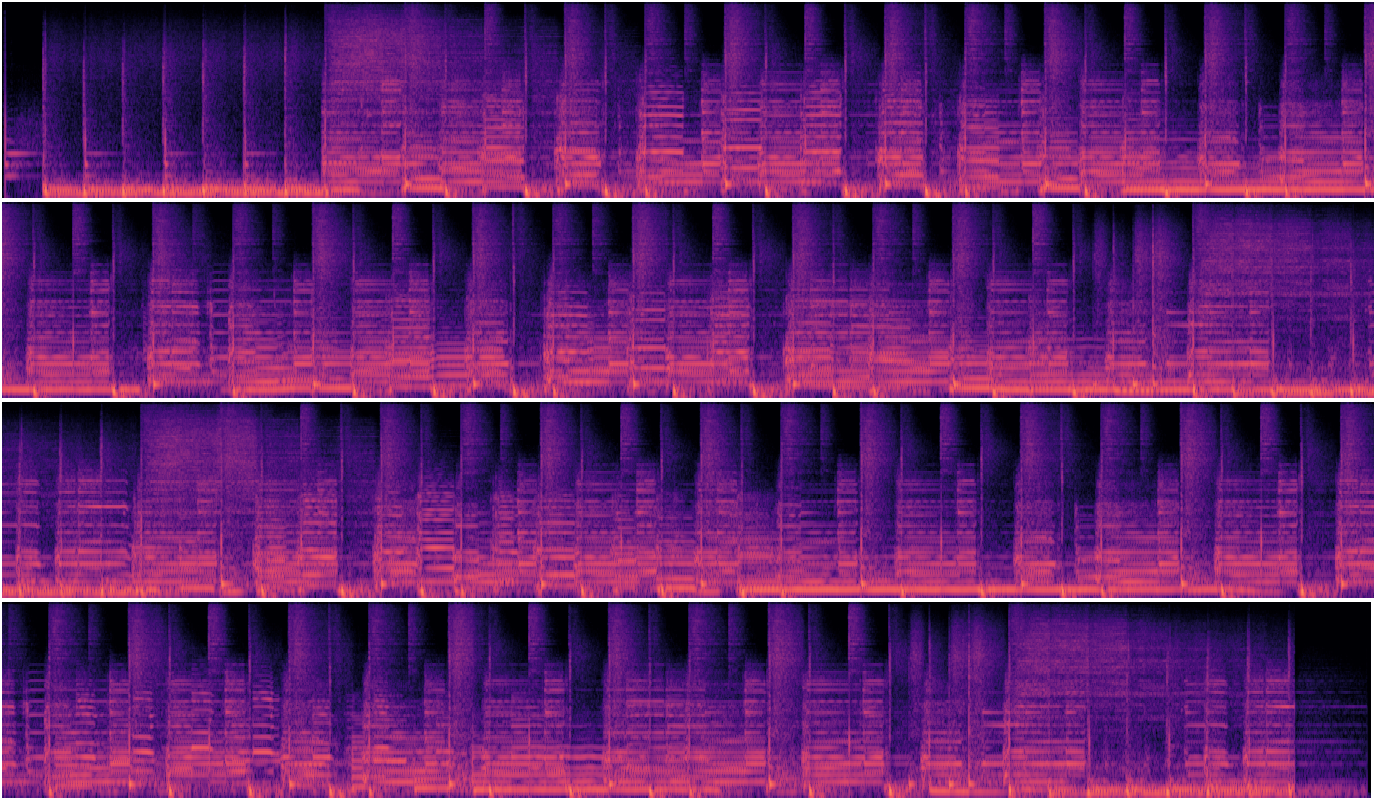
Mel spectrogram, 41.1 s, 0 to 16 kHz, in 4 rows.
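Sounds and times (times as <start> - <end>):
backing track in A minor with octaves: 0.0 - 40.6.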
